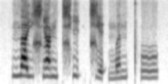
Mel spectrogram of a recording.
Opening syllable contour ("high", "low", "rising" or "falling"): falling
